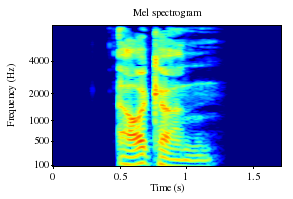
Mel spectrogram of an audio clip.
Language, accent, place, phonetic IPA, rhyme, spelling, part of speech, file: German, Germany, Berlin, [ˈɛʁkɐn], -ɛʁkɐn, Erkern, noun, De-Erkern.ogg
- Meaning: dative plural of Erker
